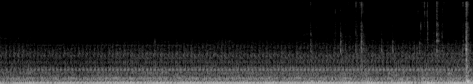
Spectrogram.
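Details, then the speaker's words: Camper van engine idling after restarting on a newly fitted battery, following a battery fault that left it dead a day and a half. Deep, steady rumble with an even beat, no stumbles or knocks. Normal idle. "Ça faisait quand même une bonne journée qu'il n'avait pas démarré. Une journée et demie. Je suis vraiment content, il a redémarré."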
